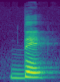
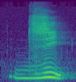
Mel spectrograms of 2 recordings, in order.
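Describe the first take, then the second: First: It is said the Southern Brazilian way. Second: It is said the Southeastern Brazilian way. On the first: "em algumas cidades do Sul, as pessoas pronunciam de" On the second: "A pronúncia mais comum na região sudeste"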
